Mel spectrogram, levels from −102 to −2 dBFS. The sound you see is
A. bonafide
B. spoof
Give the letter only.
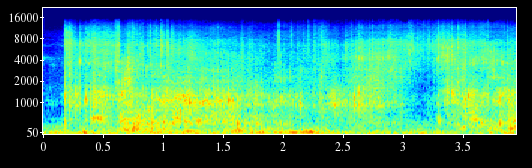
B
